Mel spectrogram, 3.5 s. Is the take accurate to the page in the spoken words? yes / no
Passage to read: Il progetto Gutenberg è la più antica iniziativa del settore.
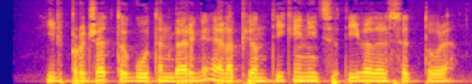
yes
